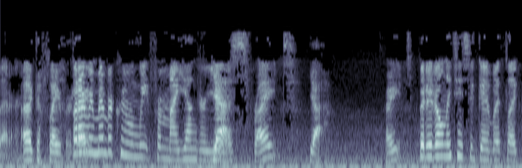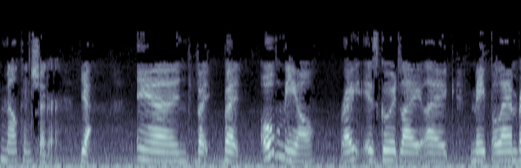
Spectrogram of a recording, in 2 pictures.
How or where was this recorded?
outdoors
